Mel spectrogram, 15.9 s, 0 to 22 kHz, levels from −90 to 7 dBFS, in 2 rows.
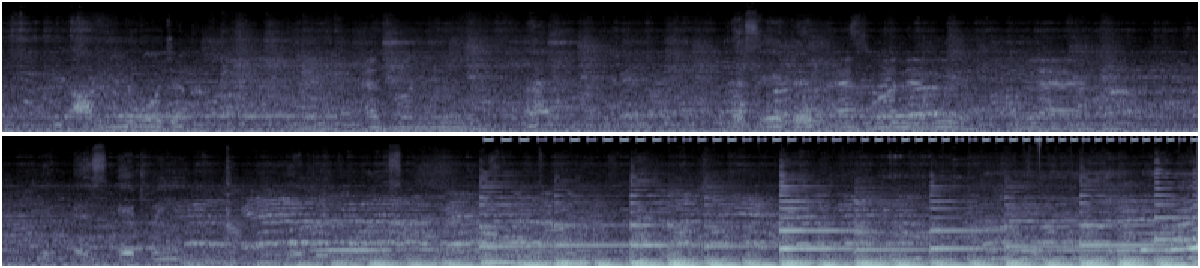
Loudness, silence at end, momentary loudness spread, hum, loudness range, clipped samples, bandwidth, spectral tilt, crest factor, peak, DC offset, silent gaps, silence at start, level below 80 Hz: -27 LUFS; 0 s; 19 LU; none; 17 LU; under 0.1%; over 20 kHz; -7 dB/octave; 18 dB; -10 dBFS; under 0.1%; none; 0 s; -32 dBFS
